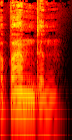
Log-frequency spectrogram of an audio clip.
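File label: "abandon", British English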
